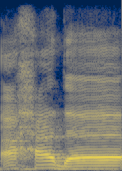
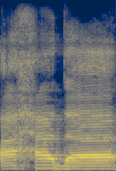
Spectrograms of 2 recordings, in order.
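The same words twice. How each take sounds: The two takes are said the same way.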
